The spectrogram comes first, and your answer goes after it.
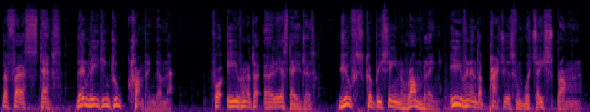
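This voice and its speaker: A man's voice: mid-range voice, wildly swooping pitch, measured pace, a little mellow, breathy edge. A man narrating a humorous story in a dry, wry manner, breaking off into playful sidebars. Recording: faint music behind narration.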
